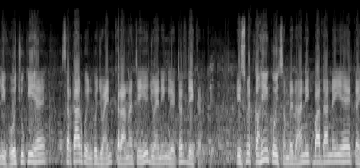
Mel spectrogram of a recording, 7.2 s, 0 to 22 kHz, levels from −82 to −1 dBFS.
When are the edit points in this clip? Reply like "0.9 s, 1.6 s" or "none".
none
